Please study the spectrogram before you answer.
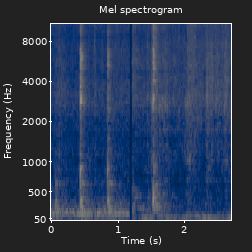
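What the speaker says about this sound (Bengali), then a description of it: "এবারে এটা তেলে দিয়ে ভাজা ভাজা করে নিলেই একদম কড়াই থেকে ছেড়ে ছেড়ে আসবে" Gourd leaf paste frying in oil in a wok, a close, crackling sizzle broken by several scraping stir strokes at uneven intervals, with no talk.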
